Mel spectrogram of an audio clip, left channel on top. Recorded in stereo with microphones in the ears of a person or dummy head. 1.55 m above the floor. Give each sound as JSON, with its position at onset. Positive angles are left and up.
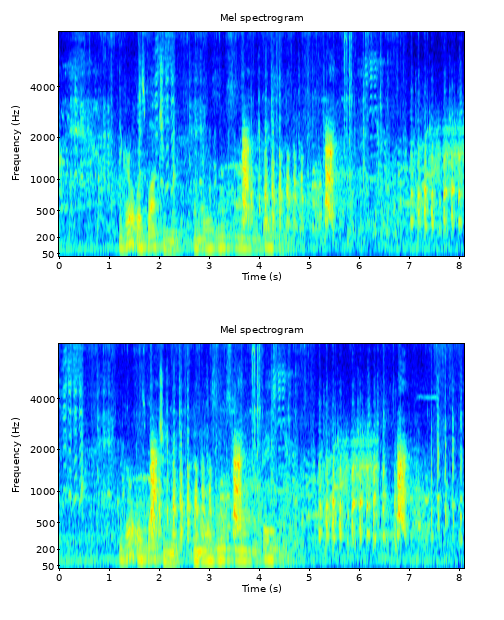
{"t": 1.2, "sound": "a man speaking", "side_deg": 60, "distance_m": 1.0}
